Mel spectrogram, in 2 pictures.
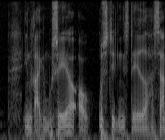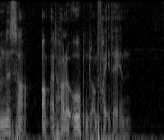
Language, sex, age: Danish, male, 51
